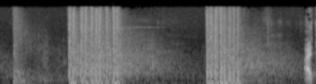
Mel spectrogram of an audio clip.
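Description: A machine gun fires loud short bursts nearby.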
